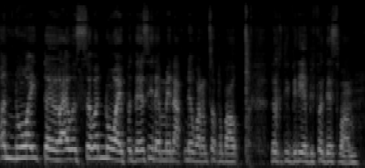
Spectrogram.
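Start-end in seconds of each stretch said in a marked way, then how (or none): none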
